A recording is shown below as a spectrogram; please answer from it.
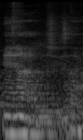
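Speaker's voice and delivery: ordinary delivery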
